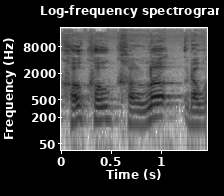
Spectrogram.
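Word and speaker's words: 可口可乐: 중국 발음으로는 커커컬러라고 합니다. 코카콜라하고 발음은 거의 비슷하죠. 그죠?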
